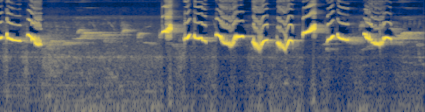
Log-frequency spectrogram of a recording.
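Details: Oriental magpie-robin singing in morning sunlight: a steady string of about a dozen loud, dipping and looping whistled notes, delivered in brisk succession after two opening calls.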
